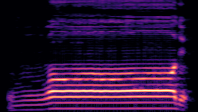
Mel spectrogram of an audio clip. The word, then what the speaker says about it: ضاد: ضاد. This is also a heavy letter, and this is pronounced from one side of the tongue. Listen carefully. From one side of the tongue touching the upper back teeth.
